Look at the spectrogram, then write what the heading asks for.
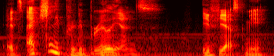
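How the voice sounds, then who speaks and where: A man playing a young American slacker friend in an audio story, sarcastic, slangy and excitable. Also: medium pitch, normal speed, vocal fry, exaggerated voice. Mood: dismissive, amused. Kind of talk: dramatized audio story dialogue.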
